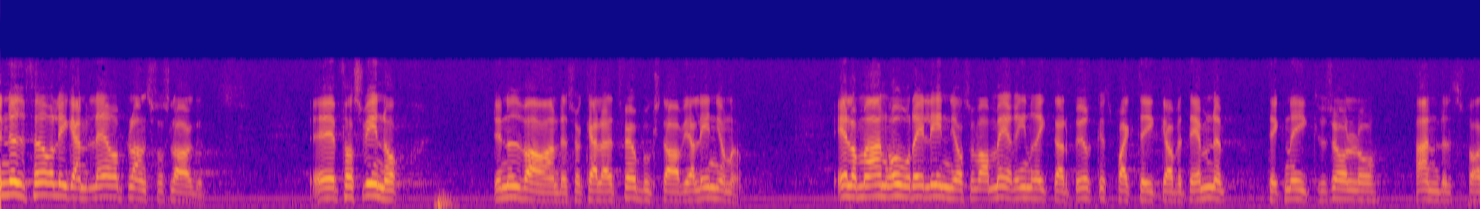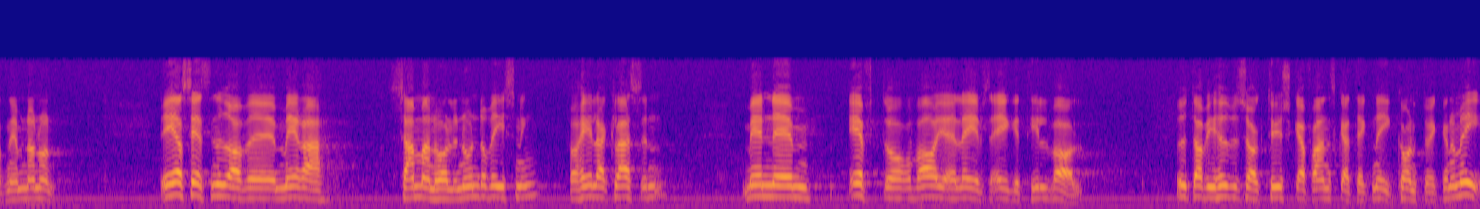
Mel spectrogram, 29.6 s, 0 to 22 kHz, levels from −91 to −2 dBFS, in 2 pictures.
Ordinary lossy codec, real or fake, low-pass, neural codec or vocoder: none; real; none; none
